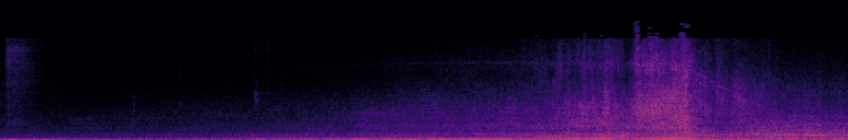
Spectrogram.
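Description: A race car engine roars at the Oulton Park racetrack during a British GT race weekend, its pitch climbing steadily as it approaches, swelling to a loud pass-by near the end with no one speaking.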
